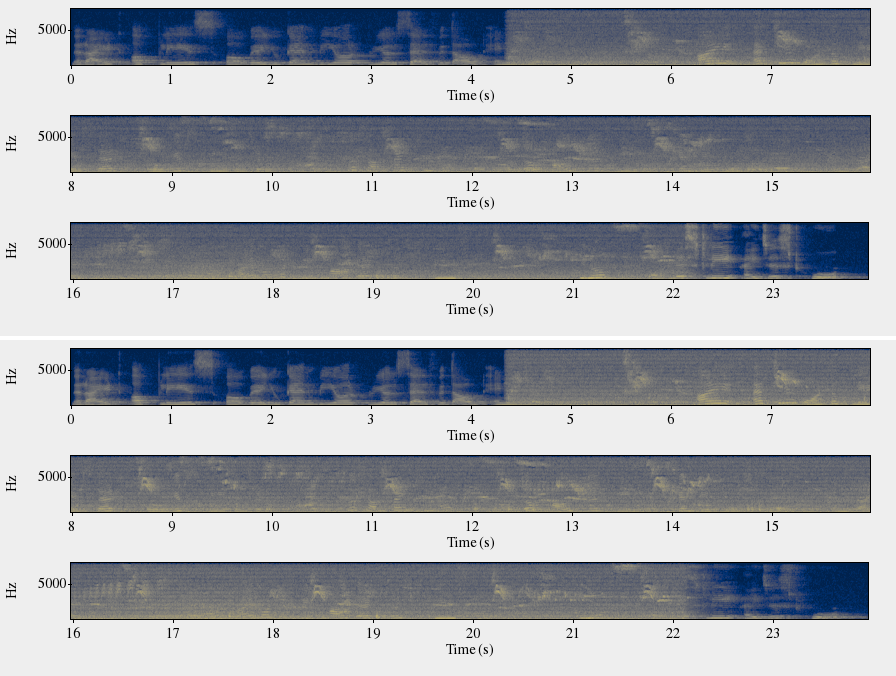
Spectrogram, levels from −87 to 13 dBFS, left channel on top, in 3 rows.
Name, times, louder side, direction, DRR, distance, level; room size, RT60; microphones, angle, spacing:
voice 1, 0.0-5.5 6.3-8.4 8.7-11.8 12.2-20.3, right 2 dB, 20° right, 0.4 m, -29 dB
sound 1, 4.3-22.1, right 2 dB, 70° right, 0.7 m, -23 dB
voice 2, 21.1-21.4 21.7-23.6, left 5 dB, 65° left, 0.4 m, -26 dB
5.7 x 3.2 x 5.4 m
head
